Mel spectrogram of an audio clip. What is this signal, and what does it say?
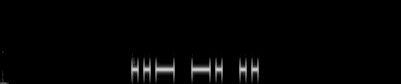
Morse code, heard as a keyed tone, about 20 wpm, 700 Hz. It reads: UNI
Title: Build A Word - 1 Letter At A Time - 3 to 5-Letter Words - 20wpm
